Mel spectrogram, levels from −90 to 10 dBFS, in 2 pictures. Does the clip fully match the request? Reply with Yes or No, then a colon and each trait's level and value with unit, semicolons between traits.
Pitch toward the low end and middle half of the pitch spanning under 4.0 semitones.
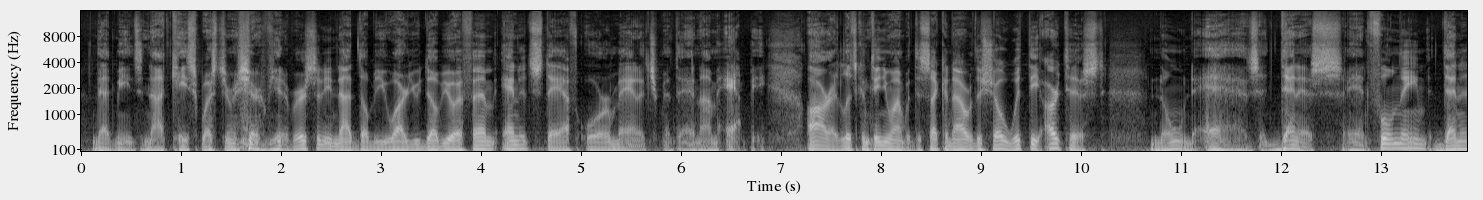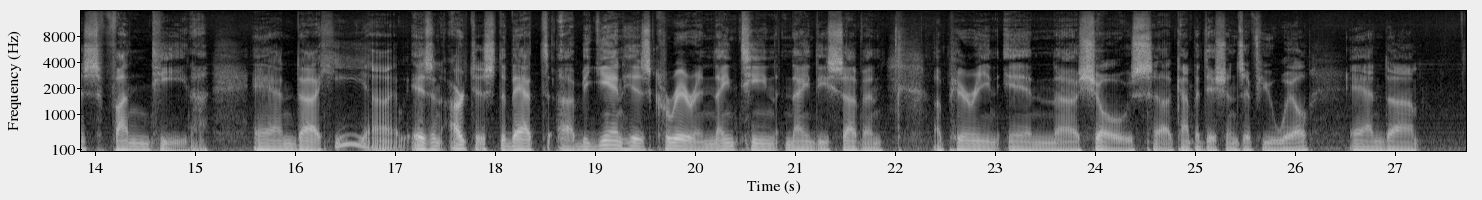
No: very low, 85 Hz; average, 4.8 semitones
